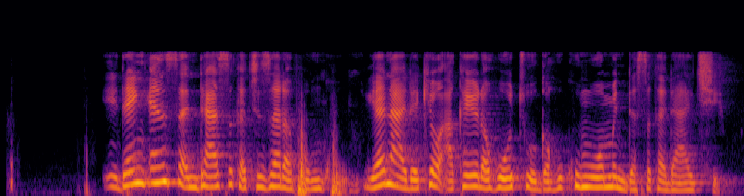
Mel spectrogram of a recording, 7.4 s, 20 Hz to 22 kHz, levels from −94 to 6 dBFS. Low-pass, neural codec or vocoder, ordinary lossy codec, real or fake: 7.2 kHz; none; none; real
